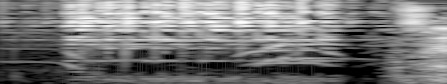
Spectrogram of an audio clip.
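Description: Metallic ringing and jingling, starting about a third of a second in and going on steadily, over faint background voices.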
